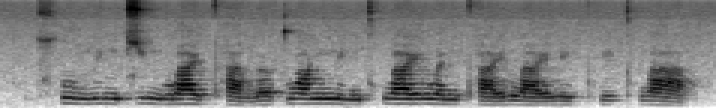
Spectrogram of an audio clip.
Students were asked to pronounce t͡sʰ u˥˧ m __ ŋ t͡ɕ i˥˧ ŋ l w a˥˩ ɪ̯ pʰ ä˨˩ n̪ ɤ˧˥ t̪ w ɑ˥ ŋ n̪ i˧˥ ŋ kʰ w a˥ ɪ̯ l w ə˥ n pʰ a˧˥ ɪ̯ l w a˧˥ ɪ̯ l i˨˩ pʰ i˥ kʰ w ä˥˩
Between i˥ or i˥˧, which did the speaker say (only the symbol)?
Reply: i˥˧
